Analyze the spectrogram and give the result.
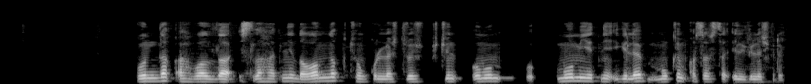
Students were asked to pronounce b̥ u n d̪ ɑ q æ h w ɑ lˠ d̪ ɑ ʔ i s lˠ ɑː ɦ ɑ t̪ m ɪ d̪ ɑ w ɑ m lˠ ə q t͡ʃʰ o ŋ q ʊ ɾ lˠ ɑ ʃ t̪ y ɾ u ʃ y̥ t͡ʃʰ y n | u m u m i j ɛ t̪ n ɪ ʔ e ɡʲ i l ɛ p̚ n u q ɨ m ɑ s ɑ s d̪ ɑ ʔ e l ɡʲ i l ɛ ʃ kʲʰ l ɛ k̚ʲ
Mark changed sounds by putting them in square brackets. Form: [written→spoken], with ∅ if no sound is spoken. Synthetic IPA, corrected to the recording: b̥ u n d̪ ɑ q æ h w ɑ lˠ d̪ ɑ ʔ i s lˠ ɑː ɦ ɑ t̪ [m→n] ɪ d̪ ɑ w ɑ m lˠ ə q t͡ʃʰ o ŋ q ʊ ɾ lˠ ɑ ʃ t̪ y ɾ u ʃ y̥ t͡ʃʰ y n | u m u m i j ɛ t̪ n ɪ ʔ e ɡʲ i l ɛ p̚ [n→m] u q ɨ m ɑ s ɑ s d̪ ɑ ʔ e l ɡʲ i l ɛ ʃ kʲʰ [l→ɾ] ɛ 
